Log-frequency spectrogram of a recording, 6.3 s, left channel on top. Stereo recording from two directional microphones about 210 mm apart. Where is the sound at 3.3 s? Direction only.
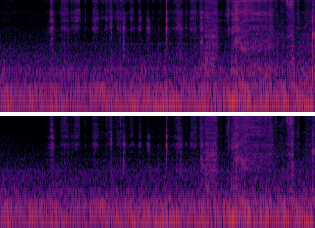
Centre (ahead or behind).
